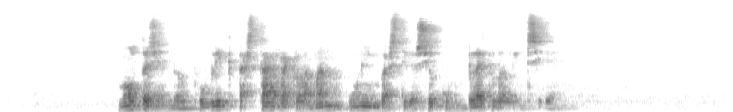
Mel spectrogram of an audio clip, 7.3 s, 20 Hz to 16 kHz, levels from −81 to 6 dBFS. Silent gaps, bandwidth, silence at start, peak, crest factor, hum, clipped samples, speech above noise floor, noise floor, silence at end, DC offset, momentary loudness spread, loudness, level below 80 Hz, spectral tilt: none; 10.5 kHz; 1.2 s; -14 dBFS; 22 dB; none; under 0.1%; 38 dB; -73 dBFS; 1.75 s; under 0.1%; 7 LU; -35 LUFS; -78 dBFS; -3.5 dB/octave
